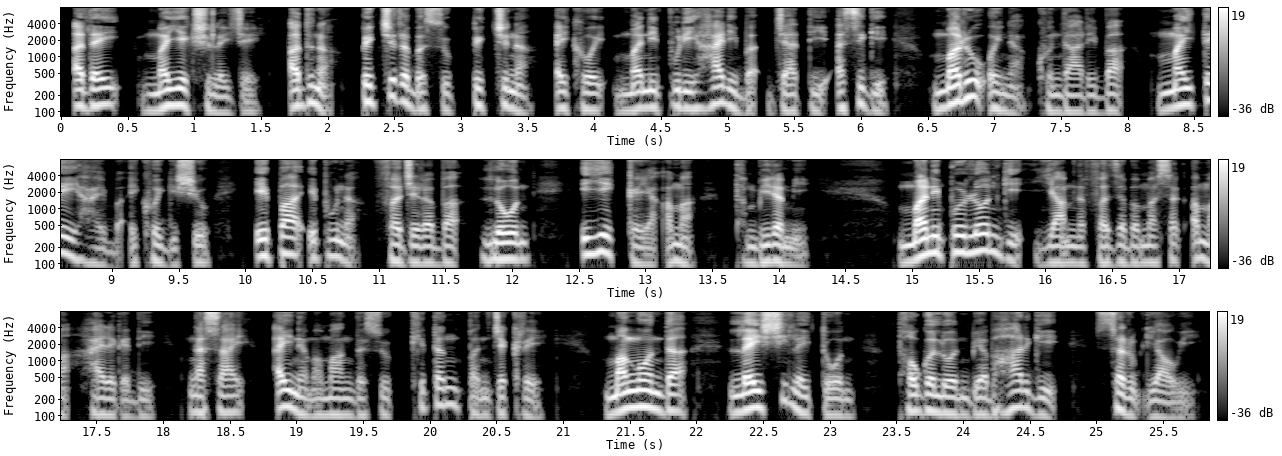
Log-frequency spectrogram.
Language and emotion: Manipuri, neutral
